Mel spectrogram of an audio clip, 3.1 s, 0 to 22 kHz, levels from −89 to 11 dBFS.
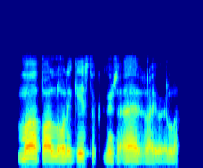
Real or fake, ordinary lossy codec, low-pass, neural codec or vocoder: real; Opus, 24 kbps; 5.4 kHz; none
